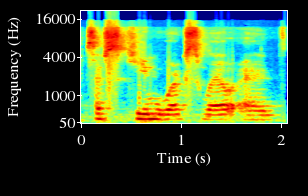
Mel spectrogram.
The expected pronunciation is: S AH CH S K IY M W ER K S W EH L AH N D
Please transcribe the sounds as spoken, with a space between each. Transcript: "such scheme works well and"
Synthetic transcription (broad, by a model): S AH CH S K IY M W ER K S W EH L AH N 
